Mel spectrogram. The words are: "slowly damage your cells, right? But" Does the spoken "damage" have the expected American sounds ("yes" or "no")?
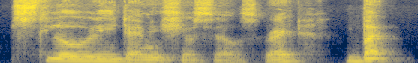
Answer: no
